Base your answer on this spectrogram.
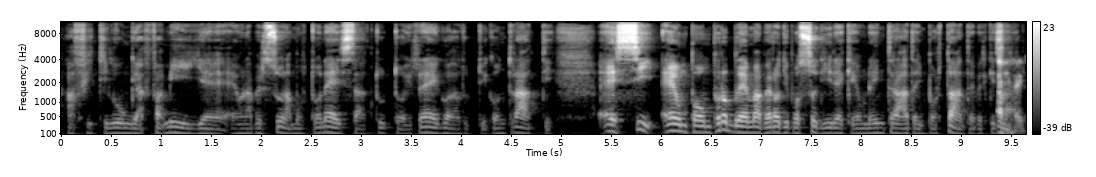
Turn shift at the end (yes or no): no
